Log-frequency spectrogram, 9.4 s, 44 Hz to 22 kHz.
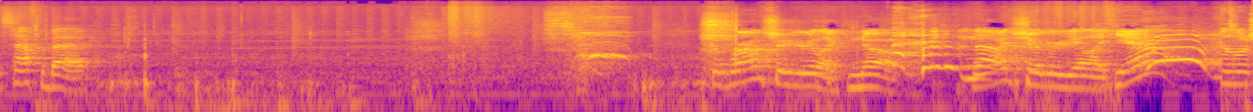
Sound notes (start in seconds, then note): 4.0 gasps; 6.6 laughs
